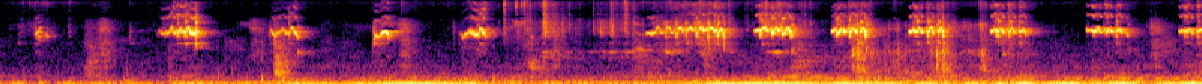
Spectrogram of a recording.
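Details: Pet budgerigars in an indoor bird room chirp over a steady low rumble, with soft flapping and fluttering early on, then a quick series of bright chirps near the end.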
